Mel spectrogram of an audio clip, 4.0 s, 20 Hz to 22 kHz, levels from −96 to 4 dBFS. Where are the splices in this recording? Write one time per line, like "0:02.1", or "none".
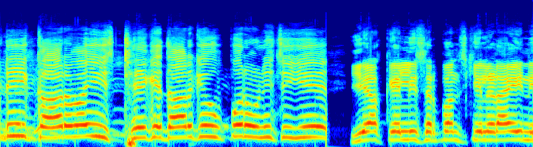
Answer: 0:02.6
